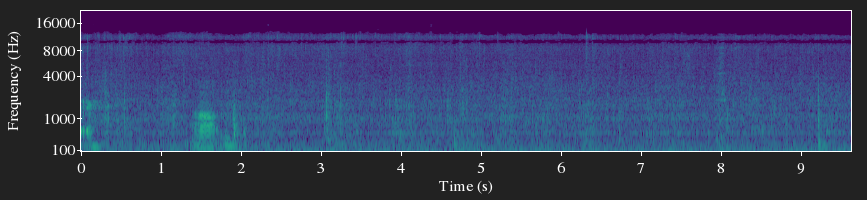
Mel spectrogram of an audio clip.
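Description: Ground pork and vegetable lumpia filling sizzling steadily in a frying pan while a spatula stirs it, with faint scrapes and ticks. A brief voice-like sound comes about one and a half seconds in.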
